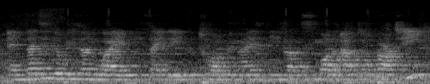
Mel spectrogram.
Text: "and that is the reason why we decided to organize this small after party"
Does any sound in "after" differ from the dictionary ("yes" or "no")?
yes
